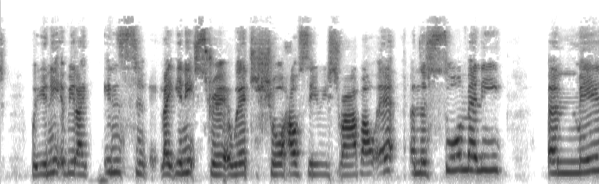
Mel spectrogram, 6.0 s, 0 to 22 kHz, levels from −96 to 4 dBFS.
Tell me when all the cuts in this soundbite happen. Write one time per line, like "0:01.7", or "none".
0:01.9
0:04.0

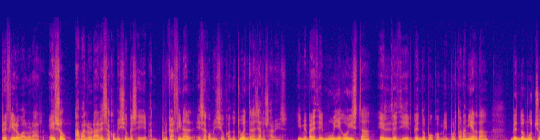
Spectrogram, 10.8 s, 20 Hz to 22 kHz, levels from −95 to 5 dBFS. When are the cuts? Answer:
0:01.4
0:03.2
0:05.8
0:07.5

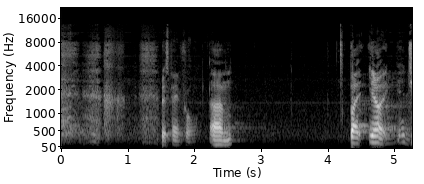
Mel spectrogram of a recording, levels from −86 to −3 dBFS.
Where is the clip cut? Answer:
0:01.5
0:02.1

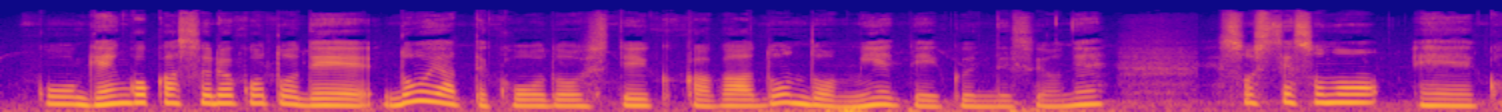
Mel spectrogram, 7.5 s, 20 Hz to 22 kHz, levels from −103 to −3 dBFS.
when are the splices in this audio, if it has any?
0:06.0

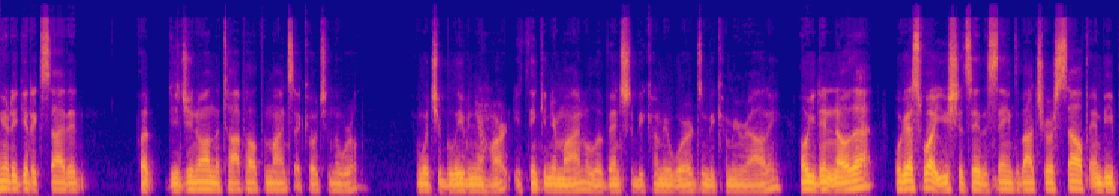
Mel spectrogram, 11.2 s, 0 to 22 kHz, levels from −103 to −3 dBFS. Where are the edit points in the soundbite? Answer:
0:01.6
0:07.9
0:08.9
0:10.2

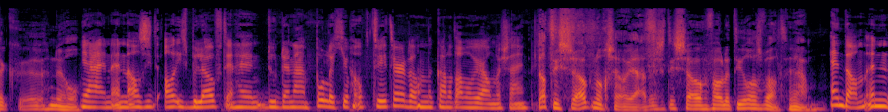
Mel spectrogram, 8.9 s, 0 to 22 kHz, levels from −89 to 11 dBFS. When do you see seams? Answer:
0:03.5

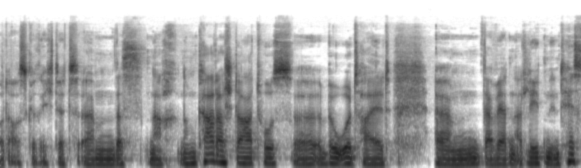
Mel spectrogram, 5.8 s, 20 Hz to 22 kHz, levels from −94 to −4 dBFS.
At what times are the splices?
0:01.4
0:02.9

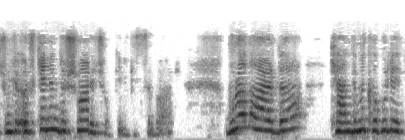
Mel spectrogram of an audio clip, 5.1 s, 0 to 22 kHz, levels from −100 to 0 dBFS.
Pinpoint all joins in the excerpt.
0:01.1

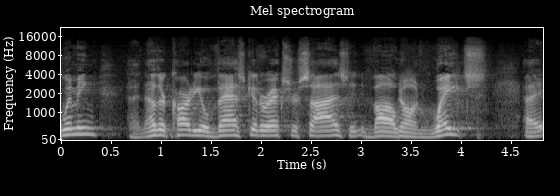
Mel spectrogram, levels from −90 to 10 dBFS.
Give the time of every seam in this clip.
0:03.4

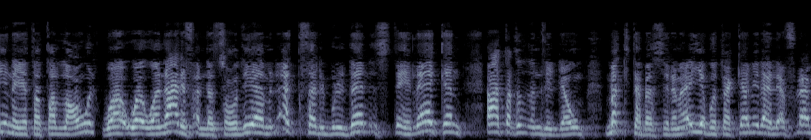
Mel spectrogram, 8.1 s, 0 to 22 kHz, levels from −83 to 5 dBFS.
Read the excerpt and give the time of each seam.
0:00.9
0:04.8
0:05.4

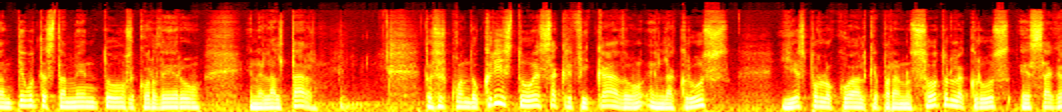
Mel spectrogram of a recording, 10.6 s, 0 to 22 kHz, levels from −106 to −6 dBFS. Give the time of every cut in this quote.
0:01.3

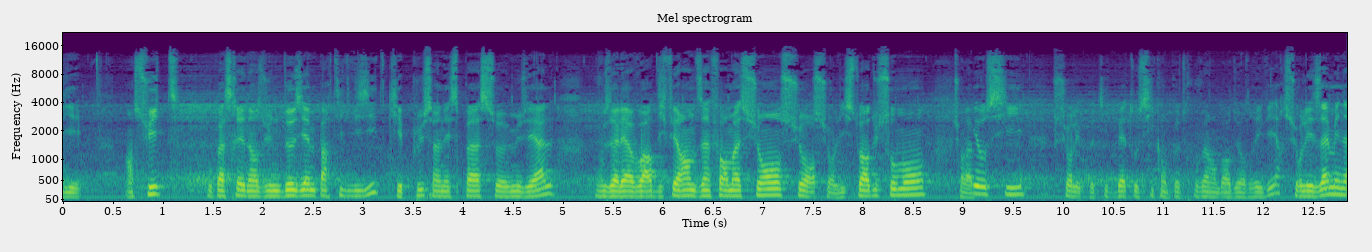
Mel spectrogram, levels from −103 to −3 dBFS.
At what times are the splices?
0:07.5
0:09.1

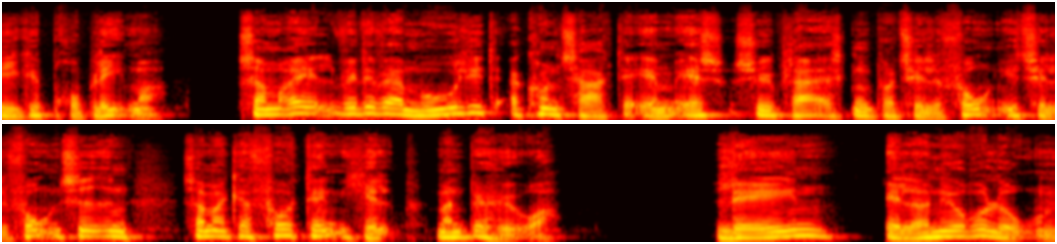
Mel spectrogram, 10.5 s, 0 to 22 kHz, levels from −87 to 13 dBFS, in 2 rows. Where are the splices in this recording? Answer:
none

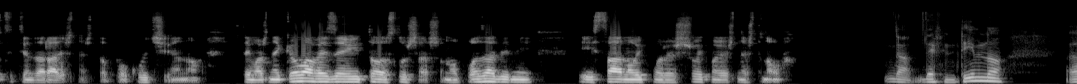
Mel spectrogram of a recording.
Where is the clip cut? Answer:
0:07.6

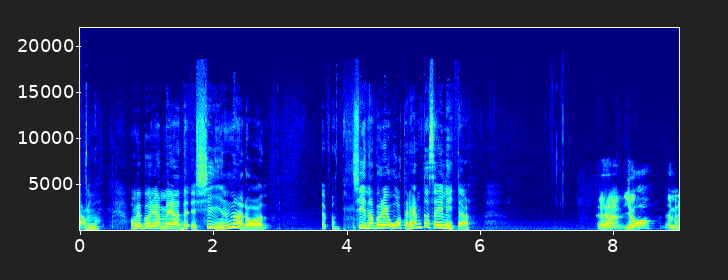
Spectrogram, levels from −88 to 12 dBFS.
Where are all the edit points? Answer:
none

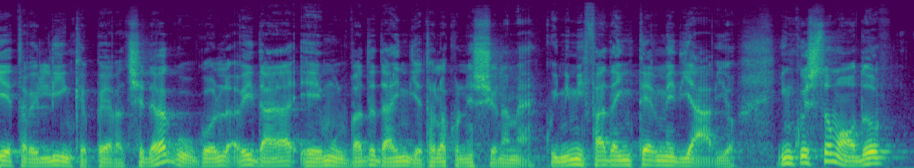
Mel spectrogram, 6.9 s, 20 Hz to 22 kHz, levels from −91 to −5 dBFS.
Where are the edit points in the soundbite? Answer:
none

